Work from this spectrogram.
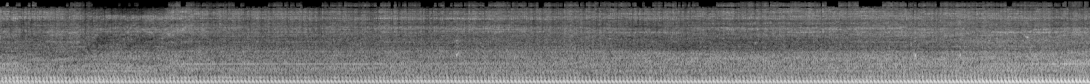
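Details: Craftsman 13.5HP 30-inch rear-engine riding mower runs, starts, drives and mows: a steady, deep, even engine drone holds speed under cutting load with no misses or surging. Normal running under mowing load.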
